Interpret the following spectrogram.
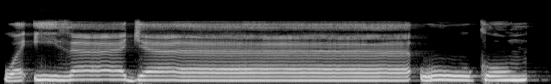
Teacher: وَإِذَا جَاءُوكُمْ, this long elongation, which is this is the type of elongation that you can see there, is what is known as al-mad al-wajib al-muttasil, which has a duration of 5 haraka, that is 2.5 seconds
